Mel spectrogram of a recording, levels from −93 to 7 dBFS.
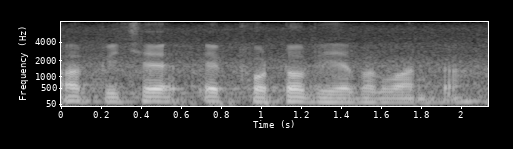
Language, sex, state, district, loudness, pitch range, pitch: Hindi, male, Jharkhand, Palamu, -19 LUFS, 100-115 Hz, 110 Hz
